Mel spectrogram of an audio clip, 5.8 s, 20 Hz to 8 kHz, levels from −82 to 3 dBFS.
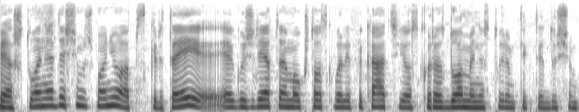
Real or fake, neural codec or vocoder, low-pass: fake; codec, 16 kHz, 16 kbps, FunCodec, trained on Chinese and English, 50 frames a second; 7.2 kHz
